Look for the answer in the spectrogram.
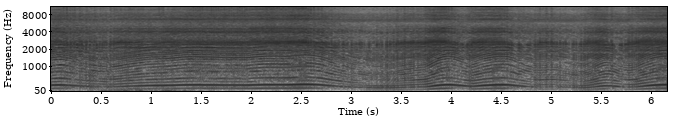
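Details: Customer's Fox twin-cylinder glow model engine after leaning low-speed needle about three clicks: high buzz rising and falling cleanly with throttle, no sag or cutting out; both cylinders running well.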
